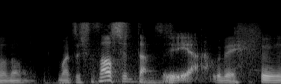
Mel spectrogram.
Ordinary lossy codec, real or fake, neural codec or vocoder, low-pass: none; fake; codec, 16 kHz, 0.5 kbps, X-Codec, HuBERT features, trained on general audio; 7.2 kHz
